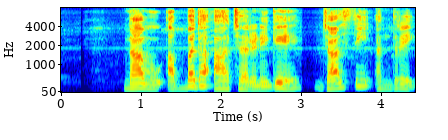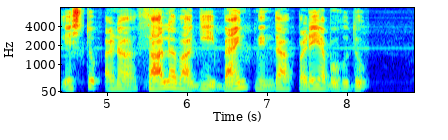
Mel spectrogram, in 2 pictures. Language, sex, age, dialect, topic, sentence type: Kannada, male, 18-24, Coastal/Dakshin, banking, question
